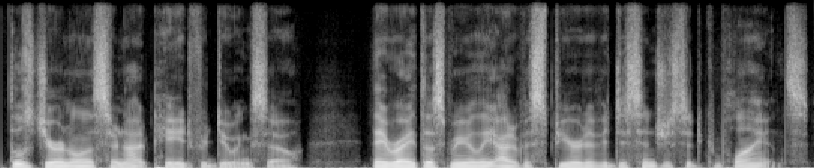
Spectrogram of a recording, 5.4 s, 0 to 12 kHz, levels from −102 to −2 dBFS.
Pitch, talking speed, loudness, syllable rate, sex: 95 Hz, 210 wpm, -19 LUFS, 7.1 syllables/s, male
